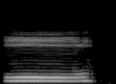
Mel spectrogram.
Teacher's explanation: One translates to Yī and is pronounced with a high level tone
